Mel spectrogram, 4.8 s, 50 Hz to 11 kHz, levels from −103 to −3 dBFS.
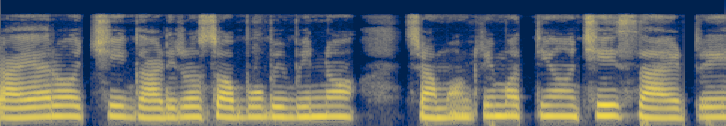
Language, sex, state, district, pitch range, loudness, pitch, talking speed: Odia, female, Odisha, Khordha, 215-235 Hz, -16 LUFS, 220 Hz, 135 wpm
